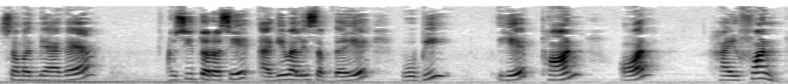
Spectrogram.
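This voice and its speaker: A woman teacher talks young children through a recorded lesson with steady patience. She often poses a quick question and then answers it herself, repeating the key word. Her voice sits at an ordinary middle pitch. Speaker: school teacher.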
